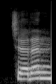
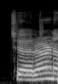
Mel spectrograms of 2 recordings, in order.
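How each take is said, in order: First: चरण said as charan with plain n; tongue at the teeth for the n of चरण; dental n in चरण. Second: चरण with curled-back final n; retroflex n in चरण. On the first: Teacher names wrong form, चरण with dental n. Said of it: "चरण नहीं होता है". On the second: Teacher gives correct form, चरण with retroflex n. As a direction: curl the tongue back ending चरण. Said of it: "जबकि चरण होता है". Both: Shown as a demonstration.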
